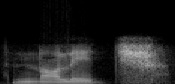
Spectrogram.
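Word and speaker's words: knee: তো এটা হচ্ছে নলেজ।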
